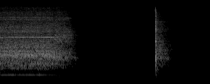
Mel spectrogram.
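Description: A cordless drill on its fast setting spins up with a steady high whine for under a second, stops, then gives one brief burst while drilling a thin golf cart dash.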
